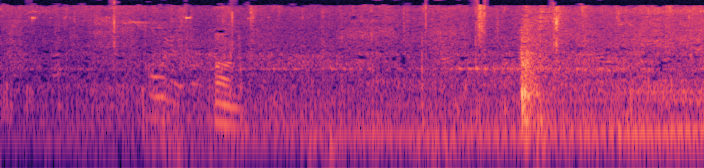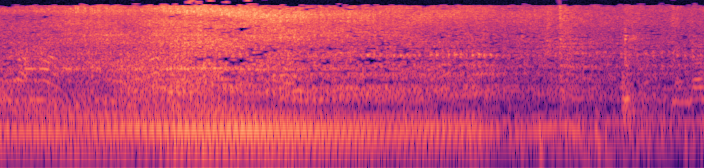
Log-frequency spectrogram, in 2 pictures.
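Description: A motor vehicle driving past close by: its engine sound builds over several seconds, is loudest about seven seconds in, and fades near the end. A sharp click about four seconds in.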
